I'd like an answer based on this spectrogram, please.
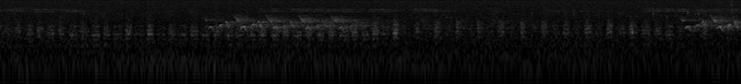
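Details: Welsh Terrier panting while playing with a ball: rapid, breathy huffs at about three per second, hissy and regular, with a few brief higher squeaky bursts in the middle and at the end.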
